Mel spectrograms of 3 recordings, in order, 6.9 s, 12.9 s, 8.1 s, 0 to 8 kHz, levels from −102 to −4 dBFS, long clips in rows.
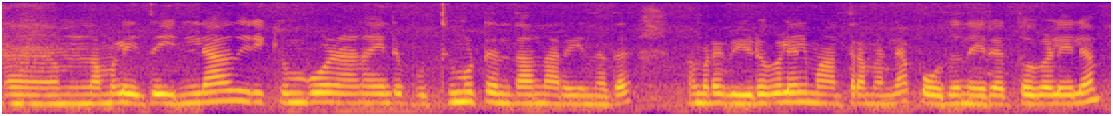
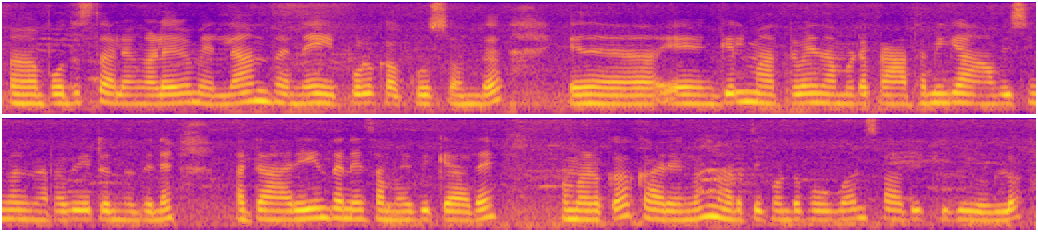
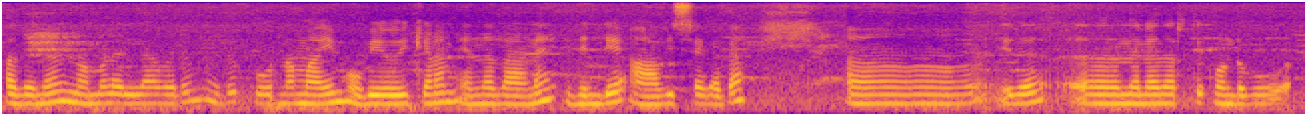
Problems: background sounds at intervals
